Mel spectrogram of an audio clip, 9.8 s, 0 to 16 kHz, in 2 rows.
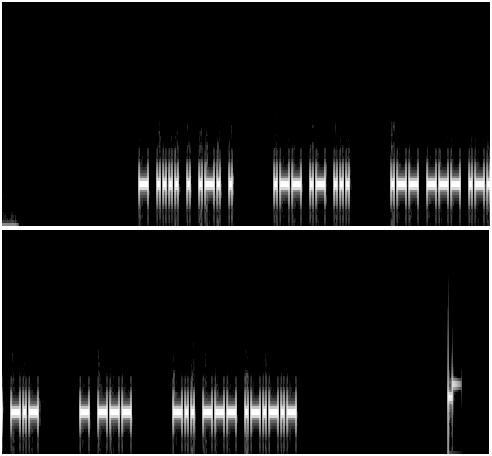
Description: Morse code, heard as a keyed tone, about 37 wpm, 700 Hz. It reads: THERE WAS WORK TO DO.
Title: 2x Word-Spacing - Sentences from Top 200 Words - 40wpm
